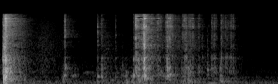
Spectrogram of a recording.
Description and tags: sugar open
Opening the top of a latched container
kitchen, latch, open, sugar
